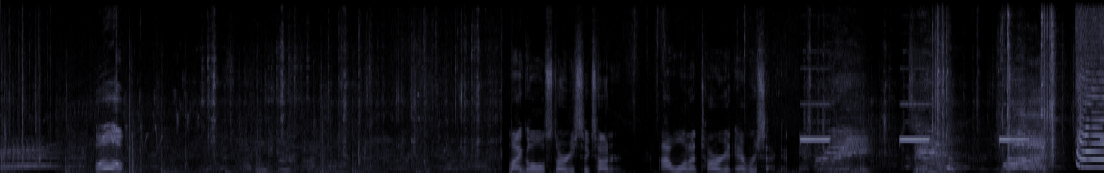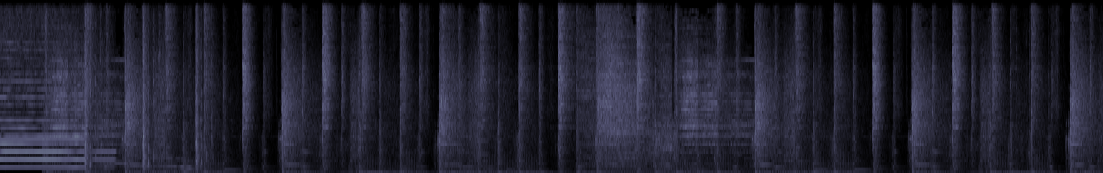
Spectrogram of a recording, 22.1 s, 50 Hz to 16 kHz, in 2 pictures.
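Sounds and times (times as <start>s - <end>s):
person counting down: 8.0s - 10.6s
horn note: 10.8s - 12.4s
music with heavy drum beat: 11.5s - 22.0s.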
